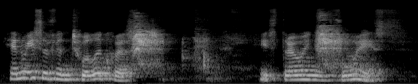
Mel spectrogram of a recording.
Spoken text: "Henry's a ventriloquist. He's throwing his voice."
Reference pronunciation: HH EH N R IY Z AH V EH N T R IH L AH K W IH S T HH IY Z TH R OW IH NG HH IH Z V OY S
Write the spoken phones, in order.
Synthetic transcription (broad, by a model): HH EH N R IY Z AH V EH N T W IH L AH K W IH S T HH IY Z TH R OW IH NG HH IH Z V OY S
